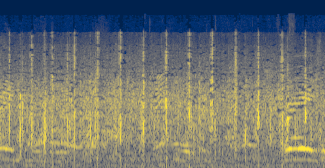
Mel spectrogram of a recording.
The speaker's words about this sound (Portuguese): Vamos dar uma salva de palmas bem grande.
